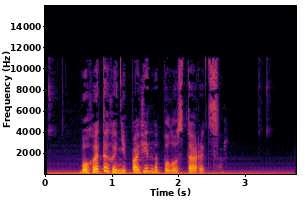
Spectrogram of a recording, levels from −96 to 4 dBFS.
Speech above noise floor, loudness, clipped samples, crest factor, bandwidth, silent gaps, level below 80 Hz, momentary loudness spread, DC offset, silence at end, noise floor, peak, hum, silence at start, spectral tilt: 26 dB; -19 LUFS; under 0.1%; 18 dB; 11.5 kHz; none; -38 dBFS; 21 LU; under 0.1%; 0.8 s; -44 dBFS; -2 dBFS; 50 Hz at -35 dBFS; 0.05 s; -7 dB/octave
